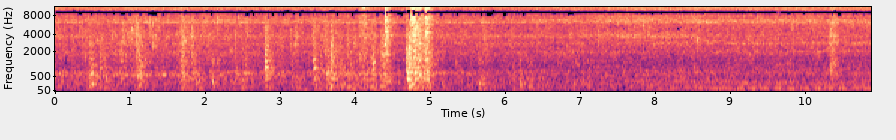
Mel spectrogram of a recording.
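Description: Cooking utensil knocking and scraping against a metal pot a few times, with a louder clatter about five seconds in, over a steady hiss from the steaming seafood-boil pot.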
